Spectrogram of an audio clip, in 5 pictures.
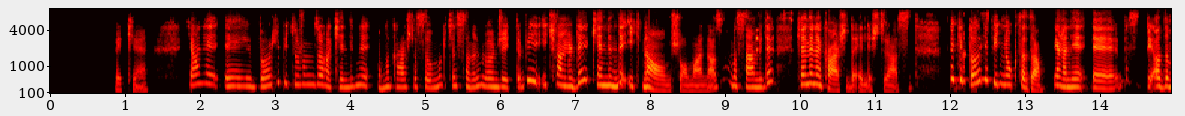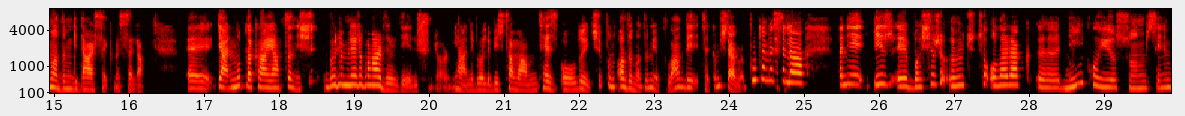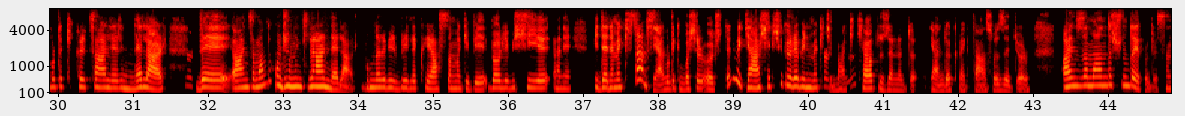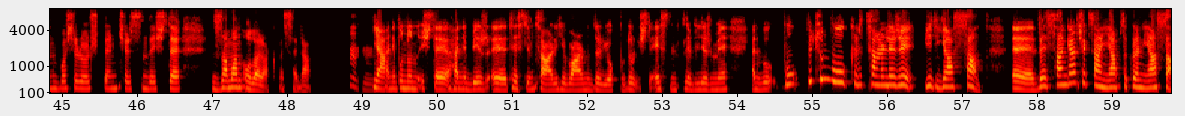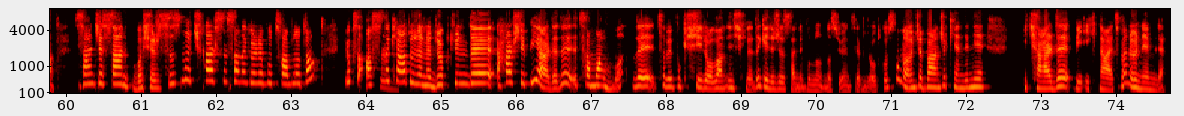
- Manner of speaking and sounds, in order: static; distorted speech; other background noise; tapping
- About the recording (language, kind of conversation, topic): Turkish, advice, Hedeflerinizle gerçekçi beklentileriniz çatıştığında yaşadığınız hayal kırıklığını nasıl anlatırsınız?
